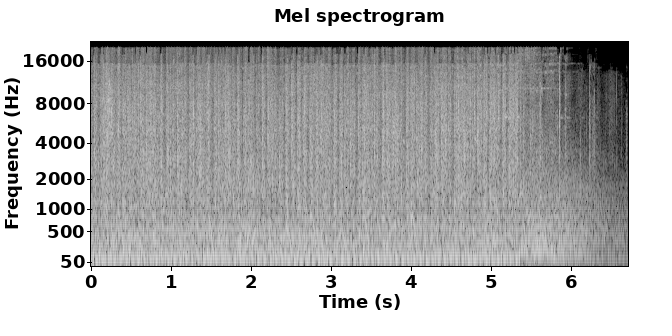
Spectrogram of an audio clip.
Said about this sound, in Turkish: orta mesafeden birine direkt çok hızlı bir şekilde mermileri boşaltıp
